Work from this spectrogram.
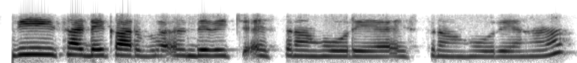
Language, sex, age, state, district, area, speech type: Punjabi, female, 18-30, Punjab, Muktsar, rural, conversation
